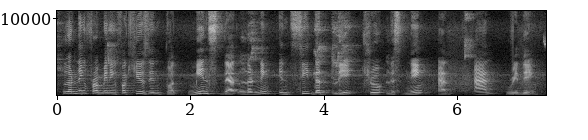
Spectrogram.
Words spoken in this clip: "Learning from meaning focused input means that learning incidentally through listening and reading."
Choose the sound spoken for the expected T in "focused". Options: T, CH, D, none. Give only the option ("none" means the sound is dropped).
none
